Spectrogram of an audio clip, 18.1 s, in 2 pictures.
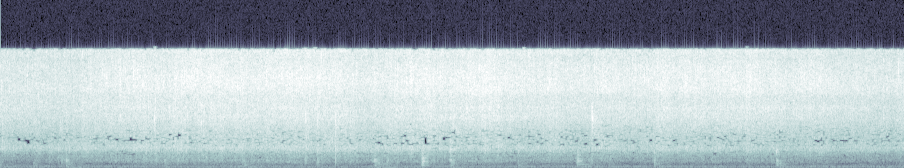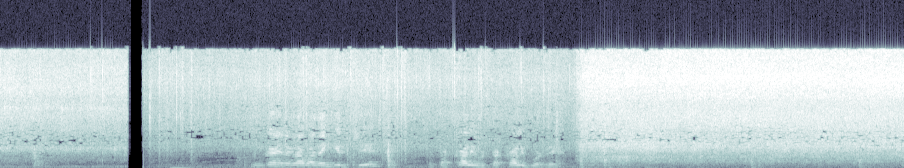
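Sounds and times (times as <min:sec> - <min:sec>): onions sizzling in hot oil: 0:00.0 - 0:18.0
wooden spoon scraping a pan: 0:00.3 - 0:08.1.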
